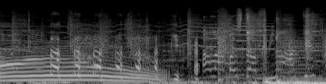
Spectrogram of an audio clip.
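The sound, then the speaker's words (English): A long, low cow moo holds steady, then sags downward in pitch over about a second and a half. Brief, busy voices and noise follow, ending in a low rumble. “The Seattle cattle would be fantastic because every time they score, it could be like a cow mooing.”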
